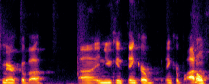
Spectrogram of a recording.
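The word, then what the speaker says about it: Merkava: came online and so that's how you say it by the way it's mericava and you can think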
